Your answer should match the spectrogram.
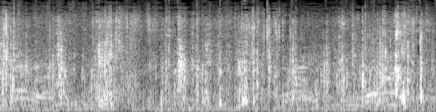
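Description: Indistinct voices chattering, with scattered small clicks and knocks.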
